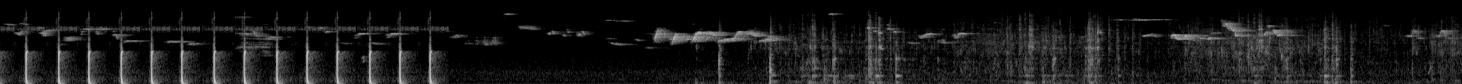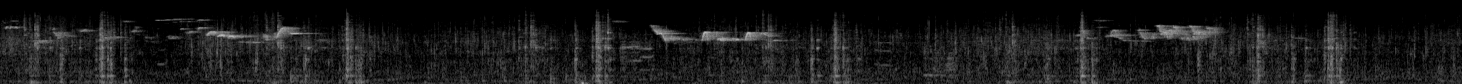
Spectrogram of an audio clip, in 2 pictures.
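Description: Birds chirping in repeated short phrases over the steady patter of a thin stream of water falling from a miniature hand pump's spout into a small trough. The first four seconds hold a rapid, even ticking, about four ticks a second, under a steady high tone.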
